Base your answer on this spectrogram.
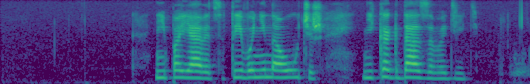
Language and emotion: Russian, angry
